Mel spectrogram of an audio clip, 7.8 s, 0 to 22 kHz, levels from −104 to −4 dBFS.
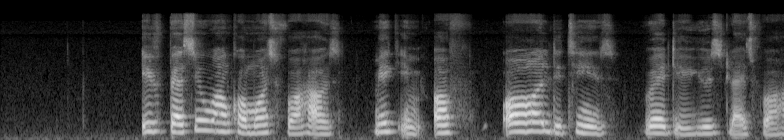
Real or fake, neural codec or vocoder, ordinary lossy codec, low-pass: fake; vocoder, 44.1 kHz, 128 mel bands every 256 samples, BigVGAN v2; none; 14.4 kHz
